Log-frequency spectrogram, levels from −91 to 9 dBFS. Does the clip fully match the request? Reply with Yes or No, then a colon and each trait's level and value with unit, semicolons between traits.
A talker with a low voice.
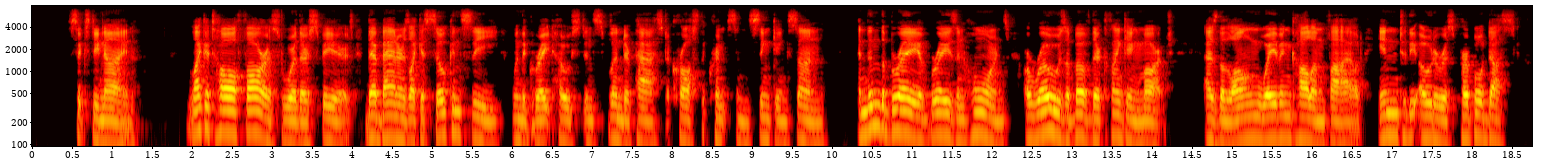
Yes: low, 115 Hz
